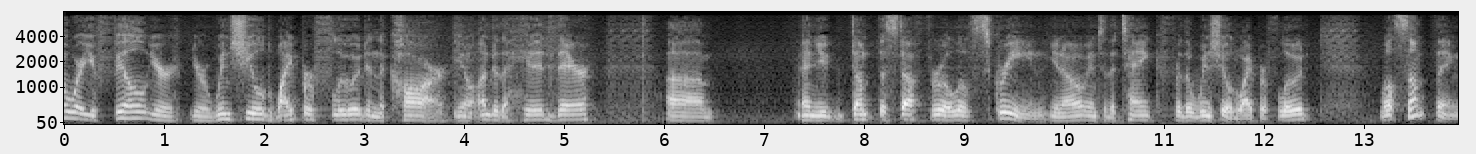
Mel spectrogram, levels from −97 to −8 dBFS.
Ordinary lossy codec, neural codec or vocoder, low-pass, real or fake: MP3, 48 kbps; codec, 16 kHz, 0.4 kbps, LongCat-Audio-Codec; 7.2 kHz; fake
